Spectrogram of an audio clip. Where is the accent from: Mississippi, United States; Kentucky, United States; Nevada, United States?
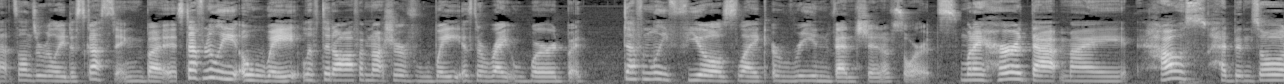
Nevada, United States; a suburb of Las Vegas; moved away as an adult; also born or lived in San Diego / New York / Florence; I am moving out of my hometown. And what's funny is I always poke fun at my hometown. It's a suburb from Vegas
